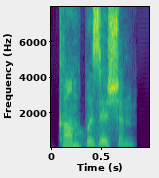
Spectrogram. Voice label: "composition", Indian

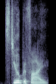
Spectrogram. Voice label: "stupefy", Indian

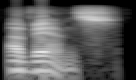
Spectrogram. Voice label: "evince", American

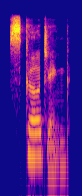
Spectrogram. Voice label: "skirting", Indian

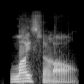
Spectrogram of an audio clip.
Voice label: "Lysol", American

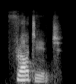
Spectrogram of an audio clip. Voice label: "frottage", Indian

